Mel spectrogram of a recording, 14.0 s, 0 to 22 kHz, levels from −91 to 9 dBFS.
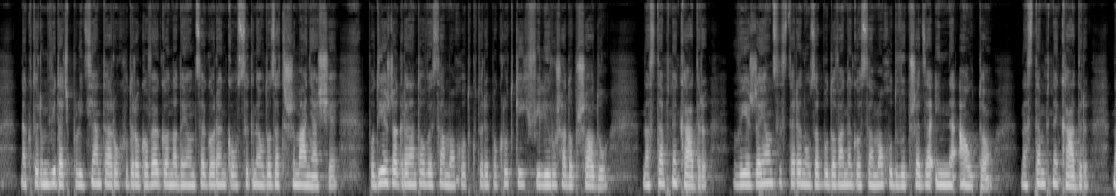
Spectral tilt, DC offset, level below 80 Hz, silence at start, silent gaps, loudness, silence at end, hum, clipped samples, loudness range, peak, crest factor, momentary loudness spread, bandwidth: -6.5 dB/octave; under 0.1%; -54 dBFS; 0 s; none; -21 LUFS; 0 s; none; under 0.1%; 2 LU; -4 dBFS; 18 dB; 8 LU; over 20 kHz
